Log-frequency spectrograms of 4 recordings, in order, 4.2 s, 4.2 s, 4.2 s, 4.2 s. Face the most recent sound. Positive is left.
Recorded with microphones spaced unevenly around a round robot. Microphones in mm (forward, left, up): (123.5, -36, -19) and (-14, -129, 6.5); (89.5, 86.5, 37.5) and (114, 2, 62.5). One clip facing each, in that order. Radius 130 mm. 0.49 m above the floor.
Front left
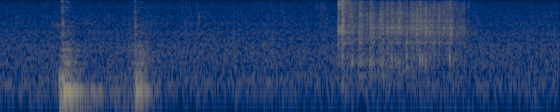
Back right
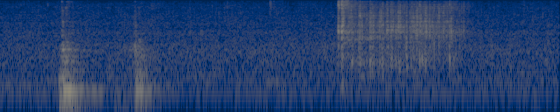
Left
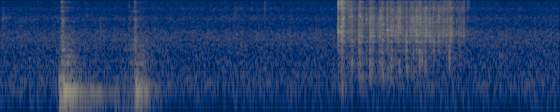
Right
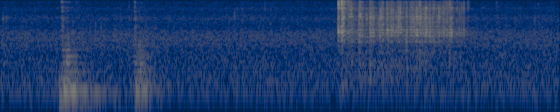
turn(degrees=125)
